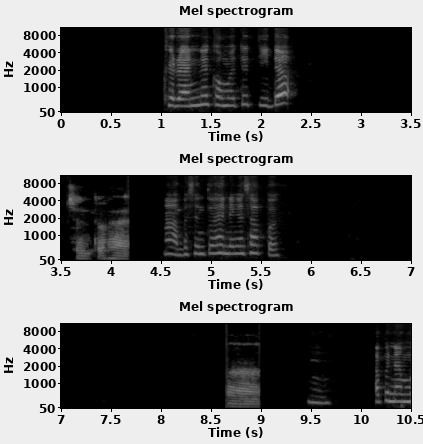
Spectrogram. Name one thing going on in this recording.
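A young woman speaks calmly into a microphone, in short phrases with pauses.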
